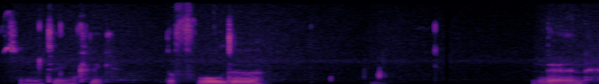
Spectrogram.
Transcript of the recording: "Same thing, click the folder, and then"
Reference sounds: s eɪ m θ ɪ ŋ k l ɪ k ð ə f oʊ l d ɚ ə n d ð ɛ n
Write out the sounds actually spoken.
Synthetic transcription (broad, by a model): s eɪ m t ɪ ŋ k l ɪ k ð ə f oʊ l d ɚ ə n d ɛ n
